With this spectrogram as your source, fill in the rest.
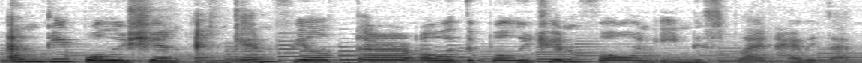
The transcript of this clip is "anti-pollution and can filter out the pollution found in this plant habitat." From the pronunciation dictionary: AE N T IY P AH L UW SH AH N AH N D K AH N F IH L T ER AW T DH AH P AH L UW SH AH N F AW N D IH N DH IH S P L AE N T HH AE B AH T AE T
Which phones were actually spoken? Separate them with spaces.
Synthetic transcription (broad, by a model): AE N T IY P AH L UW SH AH N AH N K AH N F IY L T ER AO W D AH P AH L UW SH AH N F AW N IH N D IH S P L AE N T HH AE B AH T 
